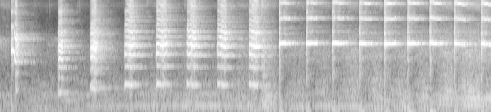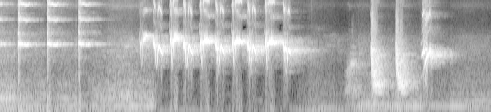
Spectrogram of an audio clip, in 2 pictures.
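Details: Black-winged myna in fast, full song used as a lure for mute birds; evenly spaced sharp clicks give way to a long chain of high ringing pips, then a warbling trill and a few harsh notes.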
